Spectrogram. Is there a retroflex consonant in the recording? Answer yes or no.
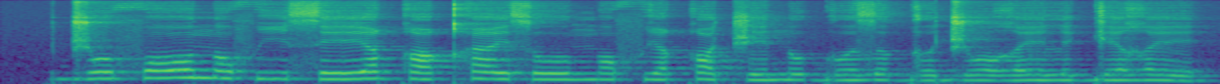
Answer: no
